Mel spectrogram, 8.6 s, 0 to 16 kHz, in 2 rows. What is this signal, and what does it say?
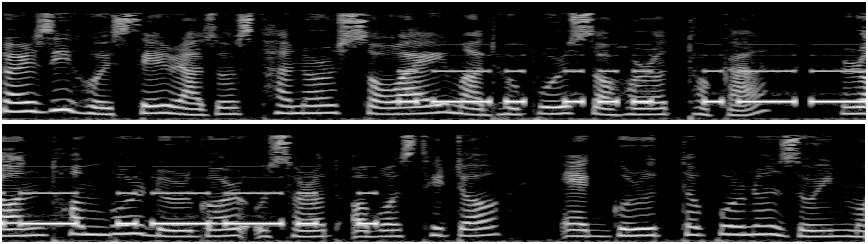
Morse code, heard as a keyed tone, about 14 wpm, 580 Hz, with speech in Assamese. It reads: RSJPE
